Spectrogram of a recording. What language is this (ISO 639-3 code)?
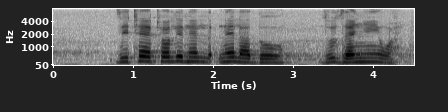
ven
